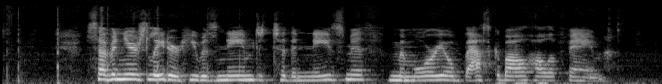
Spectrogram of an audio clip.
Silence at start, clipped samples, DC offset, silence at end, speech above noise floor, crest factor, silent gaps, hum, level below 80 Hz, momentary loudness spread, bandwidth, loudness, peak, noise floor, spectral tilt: 0.55 s; under 0.1%; under 0.1%; 0.5 s; 26 dB; 16 dB; none; none; -40 dBFS; 14 LU; 16 kHz; -18 LUFS; -2 dBFS; -43 dBFS; -5.5 dB/octave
